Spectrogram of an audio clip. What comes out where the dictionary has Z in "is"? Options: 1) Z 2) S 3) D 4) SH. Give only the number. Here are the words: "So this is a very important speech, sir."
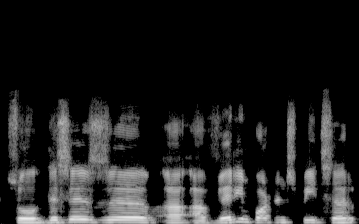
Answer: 1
